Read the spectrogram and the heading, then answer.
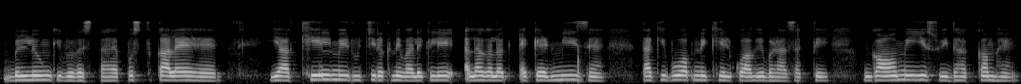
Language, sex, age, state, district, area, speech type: Hindi, female, 30-45, Madhya Pradesh, Balaghat, rural, spontaneous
